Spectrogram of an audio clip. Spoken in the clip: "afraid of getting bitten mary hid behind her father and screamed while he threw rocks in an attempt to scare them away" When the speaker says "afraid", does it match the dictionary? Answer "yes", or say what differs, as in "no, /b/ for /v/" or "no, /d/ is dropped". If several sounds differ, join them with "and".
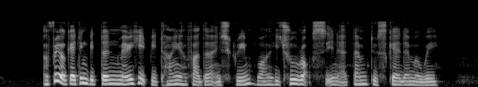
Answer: no, /d/ is dropped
